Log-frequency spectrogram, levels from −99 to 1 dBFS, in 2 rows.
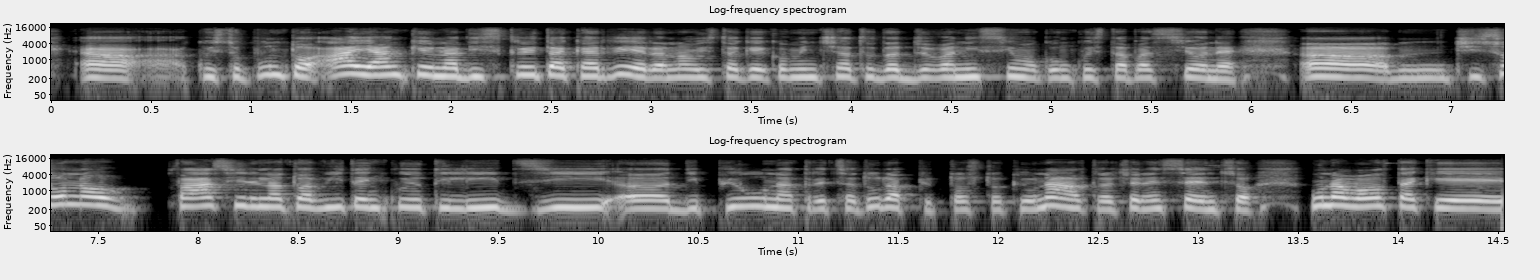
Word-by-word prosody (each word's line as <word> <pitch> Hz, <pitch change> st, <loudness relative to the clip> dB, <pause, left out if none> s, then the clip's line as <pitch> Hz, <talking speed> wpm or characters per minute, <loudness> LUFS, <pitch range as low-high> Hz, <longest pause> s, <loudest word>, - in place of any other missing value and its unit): a 215 Hz, -2 st, +1 dB
a -, -, -17 dB
questo 235 Hz, 0 st, -5 dB
punto 270 Hz, -2 st, +1 dB
hai 290 Hz, 0 st, +6 dB
anche 275 Hz, 0 st, +3 dB
una 250 Hz, -2 st, +4 dB
discreta 245 Hz, +3 st, +1 dB
carriera, 250 Hz, -2 st, +2 dB
no? 225 Hz, +1 st, -3 dB
Visto 220 Hz, +1 st, -2 dB
che 225 Hz, -, -3 dB
hai 220 Hz, -, +1 dB
cominciato 230 Hz, +1 st, -3 dB
da 220 Hz, -1 st, 0 dB
giovanissimo 225 Hz, +2 st, -1 dB
con 215 Hz, +1 st, -5 dB
questa 220 Hz, 0 st, -4 dB
passione, 215 Hz, -3 st, -2 dB, 0.3 s
uhm, 210 Hz, -3 st, +3 dB
ci 235 Hz, +4 st, -6 dB
sono 300 Hz, -2 st, +1 dB
fasi 280 Hz, +2 st, +1 dB
nella 260 Hz, -2 st, 0 dB
tua 250 Hz, -2 st, -1 dB
vita 245 Hz, +2 st, -2 dB
in 240 Hz, -1 st, 0 dB
cui 245 Hz, +1 st, -5 dB
utilizzi, 235 Hz, 0 st, -1 dB
ehm, 220 Hz, +1 st, +1 dB
di 210 Hz, +1 st, -7 dB
più 255 Hz, +5 st, -4 dB
un'attrezzatura 235 Hz, -1 st, -2 dB
piuttosto 200 Hz, -1 st, -11 dB
che 210 Hz, -, -10 dB
un'altra? 230 Hz, -3 st, 0 dB
Cioè, 215 Hz, +4 st, -3 dB
nel 220 Hz, +1 st, -4 dB
senso, 210 Hz, -4 st, -2 dB, 0.3 s
una 285 Hz, +1 st, +4 dB
volta 265 Hz, -1 st, +2 dB
che 220 Hz, -4 st, +2 dB
230 Hz, 175 wpm, -24 LUFS, 215-255 Hz, 0.3 s, hai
